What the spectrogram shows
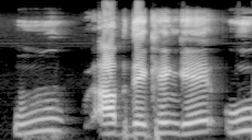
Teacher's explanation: ऊ बोलने में हमारे जो होठ है ना वो गोल हो जाते हैं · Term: ओष्ठ वर्ण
